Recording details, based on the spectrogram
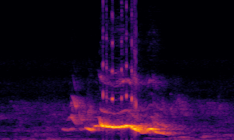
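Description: A Black-naped oriole gives one rich, fluty whistled phrase that slurs up and then down, lasting about a second, with no other sounds.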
